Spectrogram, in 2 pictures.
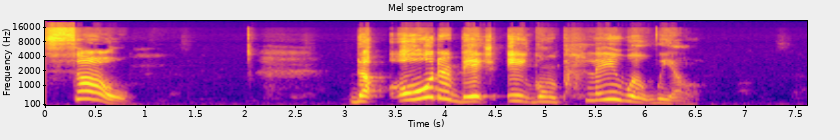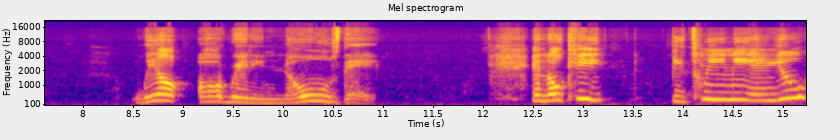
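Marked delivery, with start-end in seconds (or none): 0.0-10.9 deliberately slowed-down, spelled-out delivery. Speaker slows down so the listener can keep up; talking slower. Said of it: "I'm talking slower".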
